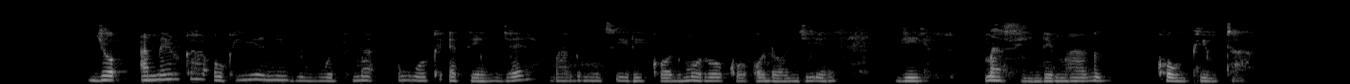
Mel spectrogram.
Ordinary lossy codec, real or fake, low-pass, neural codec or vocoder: AAC, 48 kbps; fake; 7.2 kHz; vocoder, 22.05 kHz, 80 mel bands, HiFi-GAN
